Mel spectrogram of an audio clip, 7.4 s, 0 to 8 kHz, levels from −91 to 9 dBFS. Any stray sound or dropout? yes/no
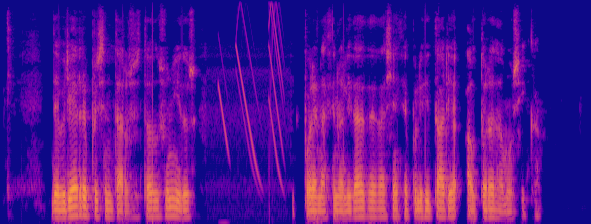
yes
